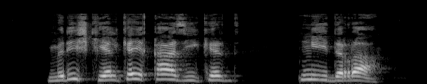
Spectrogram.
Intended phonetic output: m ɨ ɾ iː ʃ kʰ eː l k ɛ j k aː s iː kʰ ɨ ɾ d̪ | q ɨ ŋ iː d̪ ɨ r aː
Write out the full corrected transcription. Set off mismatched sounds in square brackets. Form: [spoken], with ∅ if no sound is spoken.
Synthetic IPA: m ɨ ɾ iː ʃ kʰ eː l k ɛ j [q] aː [z] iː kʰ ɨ ɾ d̪ | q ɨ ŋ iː d̪ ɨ r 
